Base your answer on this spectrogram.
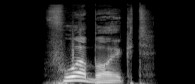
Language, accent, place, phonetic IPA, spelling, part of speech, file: German, Germany, Berlin, [ˈfoːɐ̯ˌbɔɪ̯kt], vorbeugt, verb, De-vorbeugt.ogg
- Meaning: past participle of vorbeugen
